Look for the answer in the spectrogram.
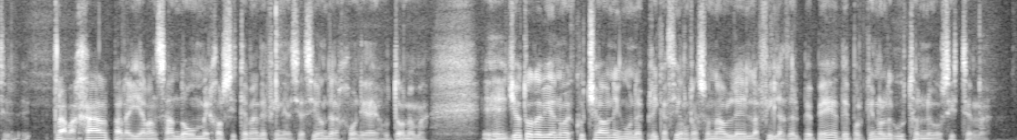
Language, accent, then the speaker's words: Spanish; Andalusia, Spain; En mi tierra, en Andalucía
